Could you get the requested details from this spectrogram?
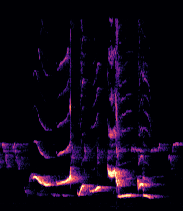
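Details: Oriental magpie-robin lure song: rich, loud whistles in a continuous run of long slurred notes, some gliding down, others bending up, with a sharp accent in the middle. The room is otherwise quiet.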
